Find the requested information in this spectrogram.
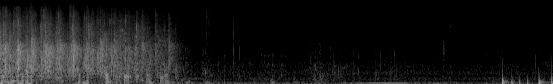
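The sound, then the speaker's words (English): Congregation applause welcoming a pastor: dense, loud clapping fills the first few seconds, then dies away to a quiet murmur, with a few soft thumps near the end. “Come on, put your hands together again. Let's welcome Pastor Jeremiah.”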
